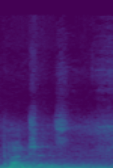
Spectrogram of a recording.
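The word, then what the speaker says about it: puncheons: Now in other writings I've seen that described as punchins. P U N C H E O Ns. I looked it up on Google. You pronounce it punchins.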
